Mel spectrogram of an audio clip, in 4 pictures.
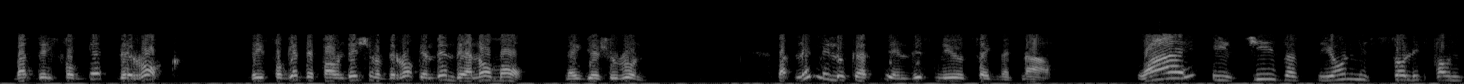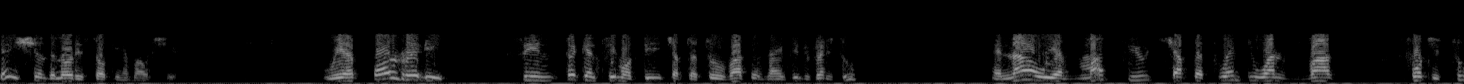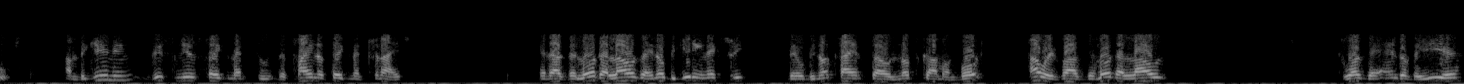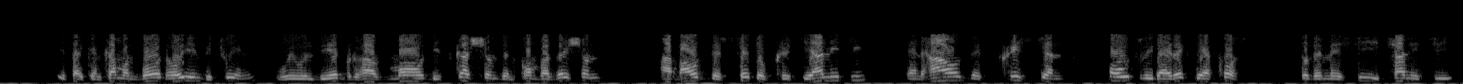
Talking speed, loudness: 150 wpm, -35 LUFS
